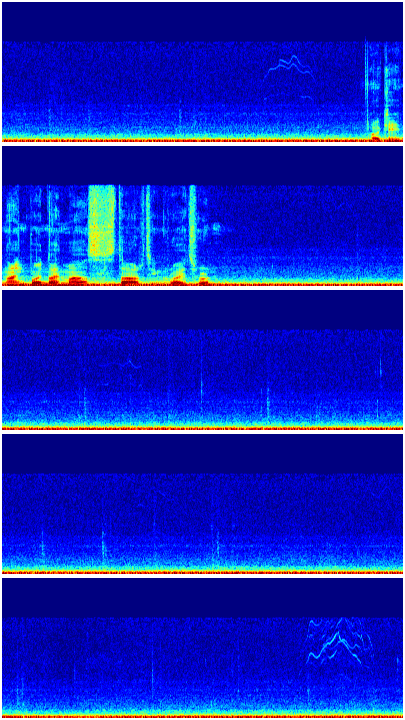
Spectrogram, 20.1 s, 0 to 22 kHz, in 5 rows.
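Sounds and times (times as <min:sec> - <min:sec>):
aircraft engine drone: 0:00.0 - 0:20.0.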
